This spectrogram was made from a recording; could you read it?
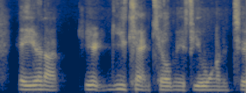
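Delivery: ordinary delivery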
